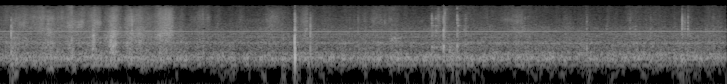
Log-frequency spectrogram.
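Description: Small handling noises at a workbench: rustling for the first couple of seconds, one sharp click about three seconds in and a few fainter clicks, over a steady low hum and a thin high-pitched whine.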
